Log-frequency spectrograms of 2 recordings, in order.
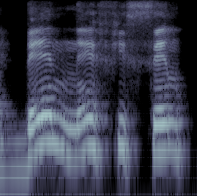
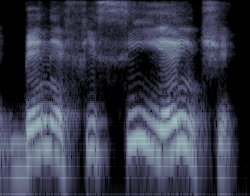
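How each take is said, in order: First: BENEFICENTE slowly, syllable by syllable, CEN without an I; correct, no I. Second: BENEFICIENTE drawn out slowly, dwelling on the extra I; wrong extra I. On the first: Teacher correcting students, "beneficente" slow and syllabified. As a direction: spell out "beneficente" by ear, be-ne-fi-cen-te. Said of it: "Tira aquele I maroto ali do meio". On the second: Teacher showing students the wrong form, "beneficiente" slowly stretched at the I. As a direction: say "beneficiente" very slowly, exposing the IEN. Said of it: "Então, não se engane". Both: Shown as a demonstration.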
